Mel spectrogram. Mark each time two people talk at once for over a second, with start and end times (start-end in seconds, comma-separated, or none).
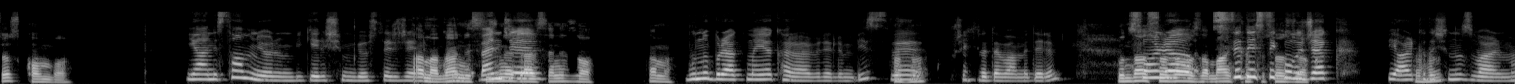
4.1-5.5, 11.3-13.3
